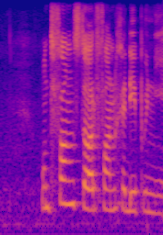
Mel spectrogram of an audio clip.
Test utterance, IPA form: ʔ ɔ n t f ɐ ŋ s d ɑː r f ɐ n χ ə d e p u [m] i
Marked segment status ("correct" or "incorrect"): incorrect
